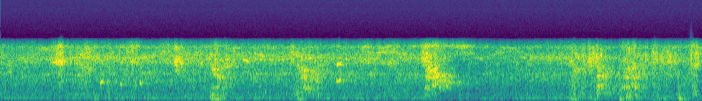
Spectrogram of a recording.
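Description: A Boston Terrier gives sharp, irregular barks with brief whimpering sounds between them.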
